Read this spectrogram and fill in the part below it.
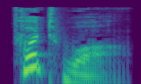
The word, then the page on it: footwall: British English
